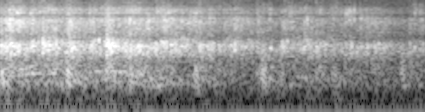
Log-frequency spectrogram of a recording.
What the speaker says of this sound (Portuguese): aplauda o Senhor pela vida dele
